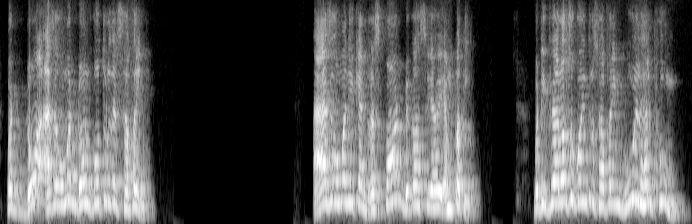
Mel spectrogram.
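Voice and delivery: normal talking voice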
